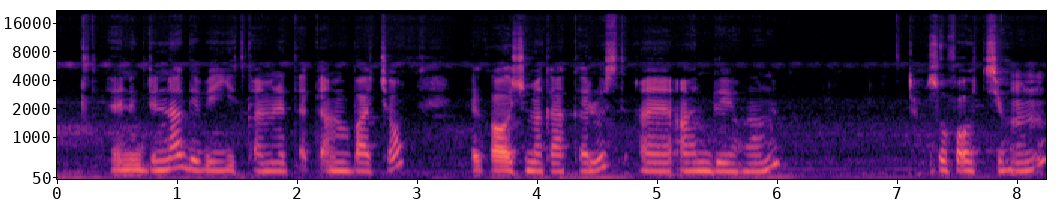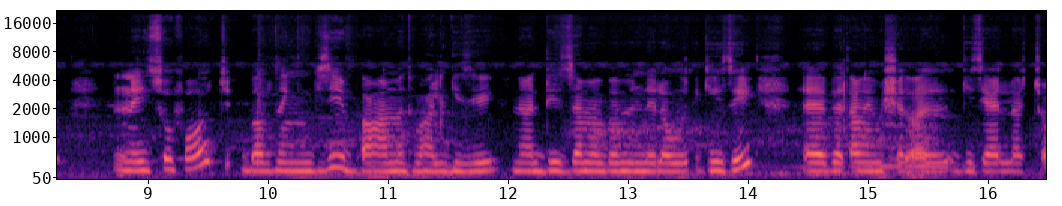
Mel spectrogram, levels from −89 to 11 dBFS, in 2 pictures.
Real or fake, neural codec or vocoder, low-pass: real; none; 19.8 kHz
